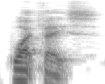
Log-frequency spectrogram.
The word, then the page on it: whiteface: Australian English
